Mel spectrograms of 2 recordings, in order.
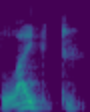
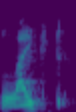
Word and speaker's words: liked: LIKD, it's liked. There is t in the end when we pronounce it. It's liked. It's not liked, it's liked, like watched, worked. So always t is coming when this has a voiceless consonant. S, P, K.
